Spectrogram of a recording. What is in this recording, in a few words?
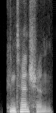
"contention", American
